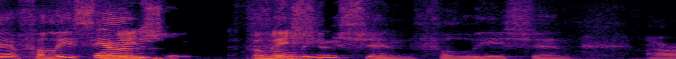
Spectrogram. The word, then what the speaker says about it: Felician: Felician.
